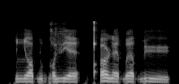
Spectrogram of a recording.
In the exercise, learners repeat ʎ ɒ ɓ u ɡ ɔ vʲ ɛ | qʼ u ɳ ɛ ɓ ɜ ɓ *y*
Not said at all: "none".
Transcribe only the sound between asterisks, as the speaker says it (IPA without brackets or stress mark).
y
